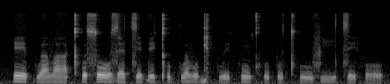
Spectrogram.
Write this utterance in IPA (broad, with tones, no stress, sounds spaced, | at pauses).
eː˦˨ kʷ aː˨ β aː˨ kʰ ʊ˦ s oː˦˨ z ɛ˦ t͡s e˨ ɗ e˦ kʼ ʊ˦ kʷ a˦ β ʊ˦ ɡ i˨ kʷ eː˨ k ũ˦˨ kʰ ʊ˨ p ʊ˨ tʰ uː˨ f iː˦˨ t͡s e˦˨ h oː˨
